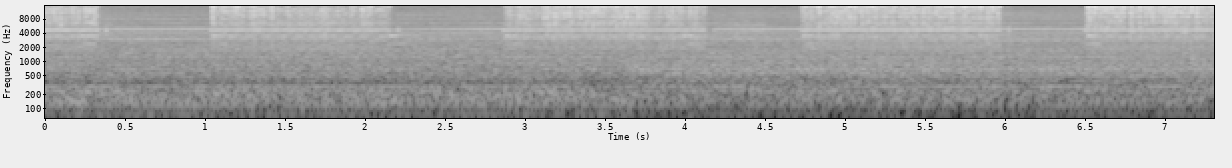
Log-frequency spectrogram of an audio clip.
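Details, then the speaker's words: Long runs of hissing, sizzling noise with brief breaks over a constant hum as a fractional CO2 UltraPulse laser is fired over the face right after Halo, treating deeper acne scars. "so now i'm going to do co2 right on top so we're going to start that again here we go yes we do guys"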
